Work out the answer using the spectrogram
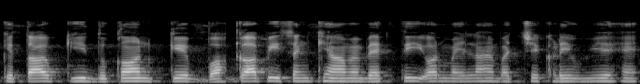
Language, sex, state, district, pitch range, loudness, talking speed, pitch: Hindi, male, Bihar, Madhepura, 140-145 Hz, -21 LUFS, 140 wpm, 145 Hz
